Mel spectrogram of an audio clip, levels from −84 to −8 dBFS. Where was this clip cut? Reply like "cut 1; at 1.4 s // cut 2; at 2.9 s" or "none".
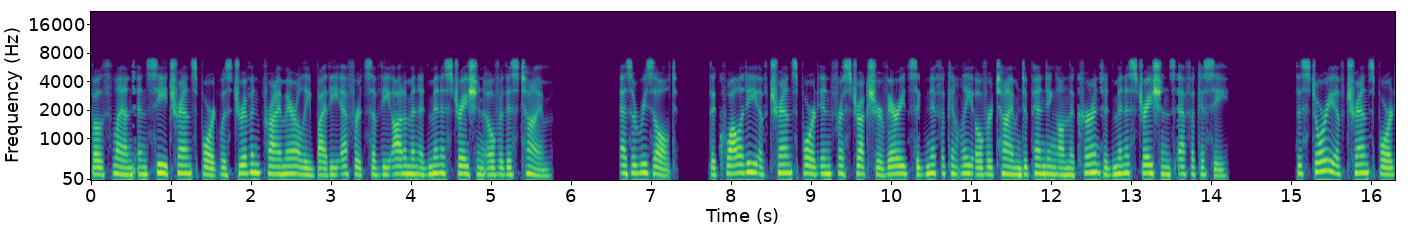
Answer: cut 1; at 2.6 s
